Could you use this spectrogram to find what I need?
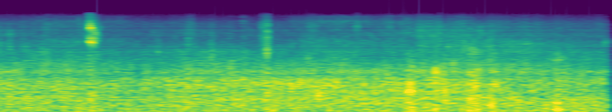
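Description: A knife slices through raw fish.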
